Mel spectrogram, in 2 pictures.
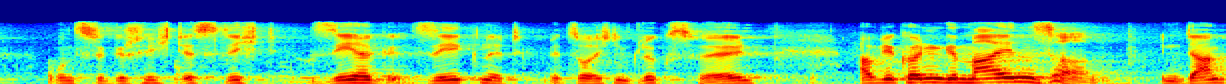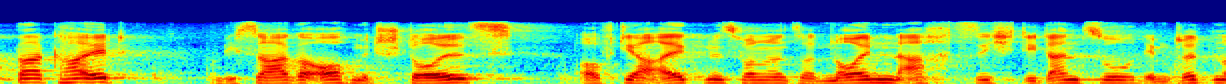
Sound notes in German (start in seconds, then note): none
